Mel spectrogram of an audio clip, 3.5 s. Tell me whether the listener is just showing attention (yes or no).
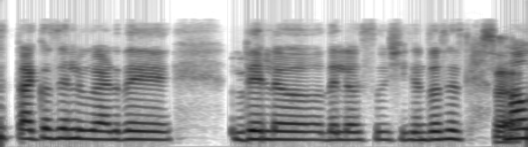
yes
